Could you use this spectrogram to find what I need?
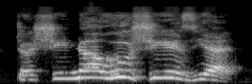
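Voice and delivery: high, slow, loud, menacing male voice.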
